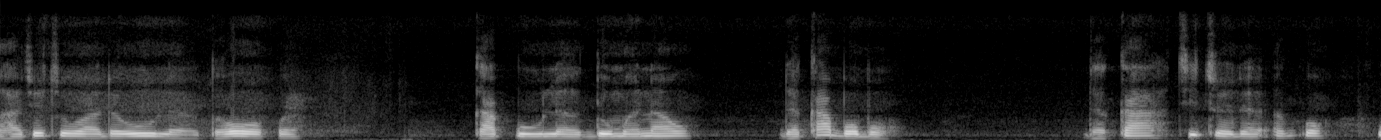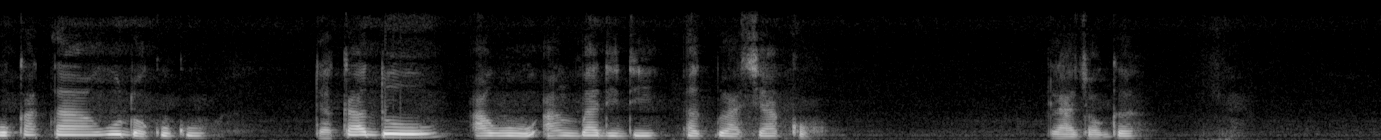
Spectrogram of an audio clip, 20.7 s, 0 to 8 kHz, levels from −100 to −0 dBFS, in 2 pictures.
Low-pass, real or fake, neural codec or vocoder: 7.2 kHz; real; none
